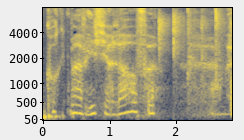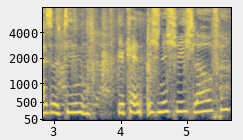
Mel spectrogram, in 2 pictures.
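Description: A woman's voice: on the high side, steady tone, slow pace, dark tone, slight background noise. A woman giving a plain, earnest personal testimony during a church service.

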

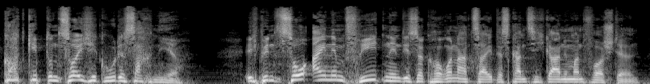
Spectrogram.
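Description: A man preaching a sermon as pastor, emphatic and lively, asking his congregation questions. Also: medium pitch, moderate pace.

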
